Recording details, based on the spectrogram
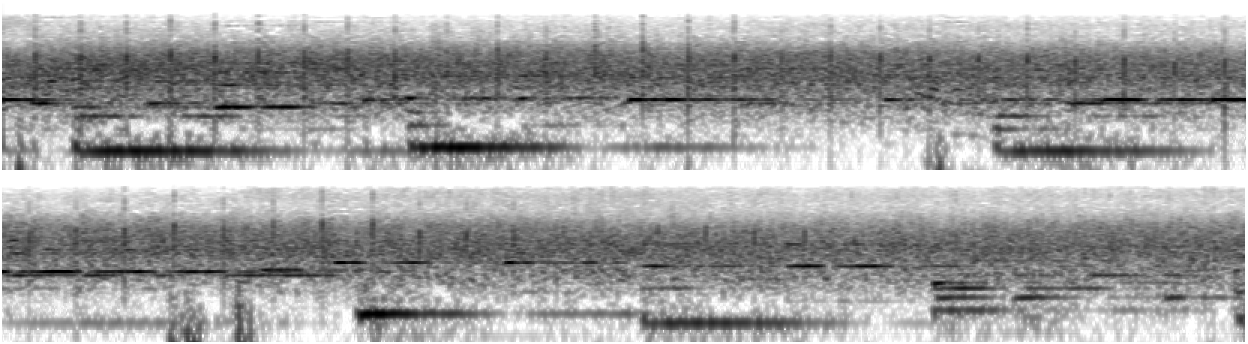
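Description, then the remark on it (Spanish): A church audience applauds Jesus Christ during a moment of praise, in sustained, dense clapping for the whole stretch, loud and steady, while a low sustained musical tone or keyboard chords play underneath. “Y si tú crees eso, dale un aplauso a Jesucristo en este momento.”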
